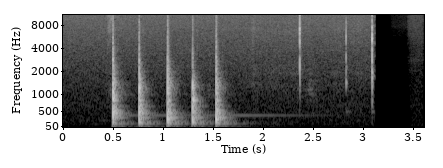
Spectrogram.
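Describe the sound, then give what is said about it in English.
Five firm, evenly spaced knocks on the solid wooden front door of a house, resonant, followed by a few faint, sharp clicks before silence. “One day I answered a knock at my front door.”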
